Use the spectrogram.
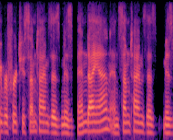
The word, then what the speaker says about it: Bendayan: I'm happy to be referred to as Rachel as well, but it's Mrs. Bendayan. Bendayan.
